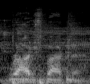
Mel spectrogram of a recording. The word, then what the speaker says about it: Raj Bhakta: as you're pouring that, can I hit up Raj Bhakta? Greetings, sir. Did I get it right? Roughly. Oh, very good. How do you say it correctly then? Raj Bhakta.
